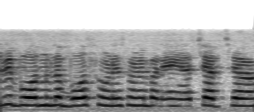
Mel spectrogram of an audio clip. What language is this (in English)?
Punjabi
